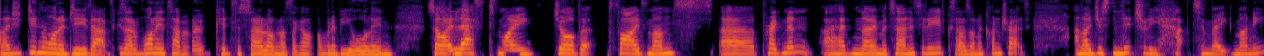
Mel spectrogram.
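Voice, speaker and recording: A woman with a British accent speaks fairly quickly in a fairly high pitch, her intonation fairly even. The sound is dry and close with no echo, over a quiet background. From UK. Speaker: business owner and author. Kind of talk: interview conversation.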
